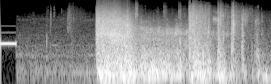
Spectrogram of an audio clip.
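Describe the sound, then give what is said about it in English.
A loud gunshot in a film scene bursts out abruptly after a short high tone and a quiet stretch, its blast spilling into a dense, rumbling decay that swells again before fading. “That's the sound of you shooting him.”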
